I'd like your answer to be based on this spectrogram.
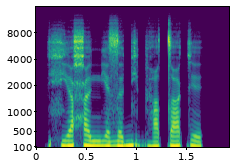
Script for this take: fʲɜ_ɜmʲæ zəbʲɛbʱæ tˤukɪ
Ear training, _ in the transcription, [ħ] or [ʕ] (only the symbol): ħ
